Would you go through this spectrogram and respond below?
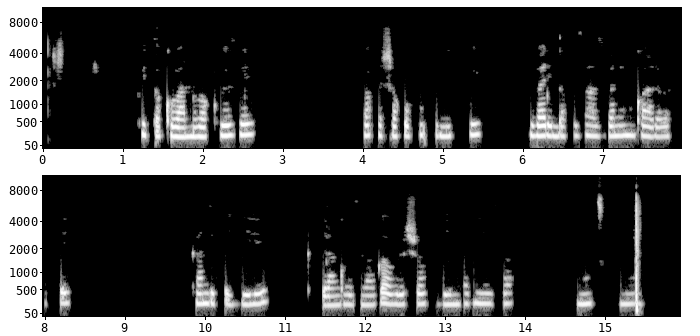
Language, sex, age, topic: Kinyarwanda, female, 18-24, health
